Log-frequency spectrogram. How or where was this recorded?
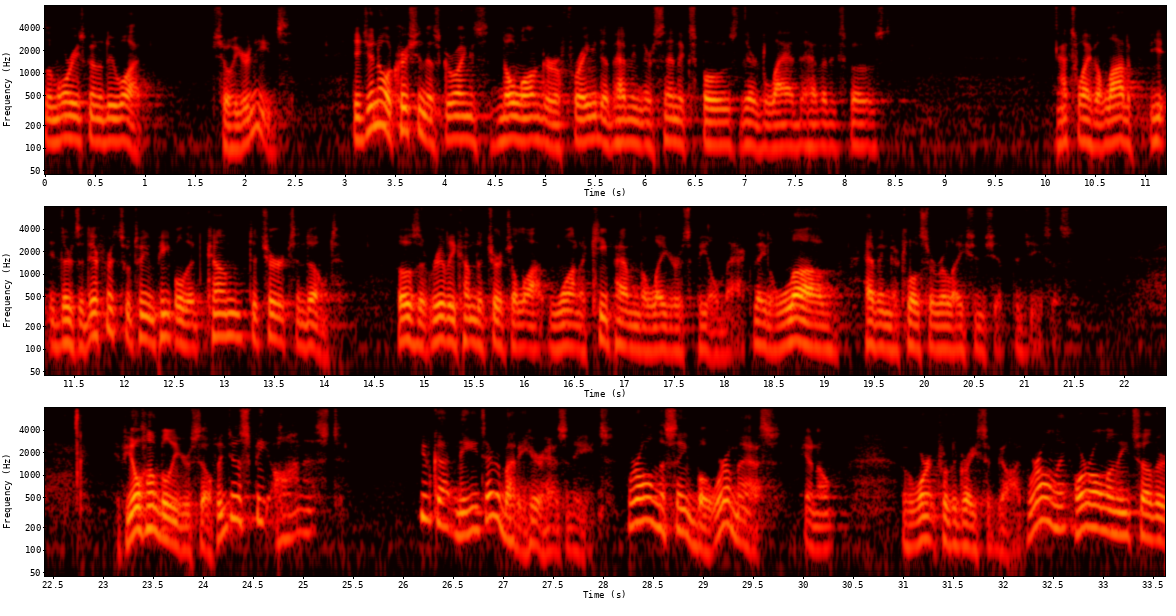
large echoing room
